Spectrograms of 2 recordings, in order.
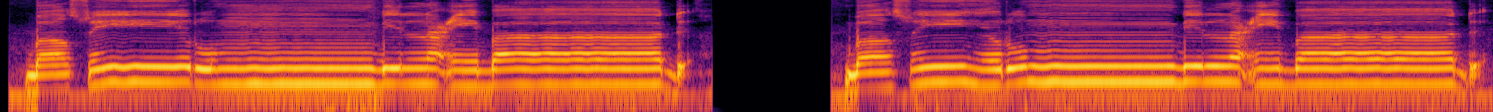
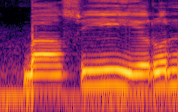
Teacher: Bunyi tanwin kita ubah kepada mim. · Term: iqlab, iklab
